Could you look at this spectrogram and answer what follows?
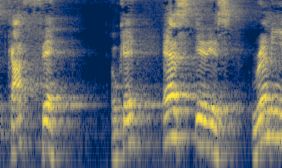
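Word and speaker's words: café: you know these words it's wrong the stress is in the last silhouettes cafe okay as it is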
